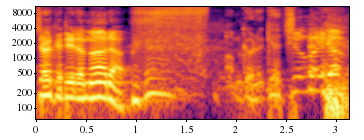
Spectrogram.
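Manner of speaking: superhero voice, spoken while holding breath. Joking about Batman threatening the Joker, acting as Batman. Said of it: "And he just has to run around holding his breath".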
